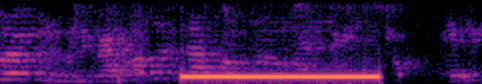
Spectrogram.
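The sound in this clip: A single steady telephone tone, about one second long and mid-pitched, sounds while a call is being placed, with a person talking just before and after it.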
